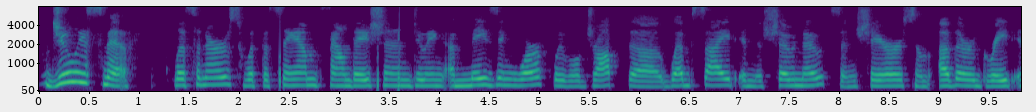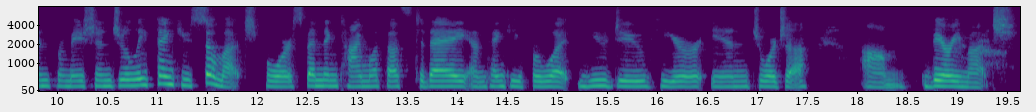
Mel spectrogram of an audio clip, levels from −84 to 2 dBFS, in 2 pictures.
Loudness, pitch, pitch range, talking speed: -35 LUFS, 200 Hz, 185-220 Hz, 150 wpm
